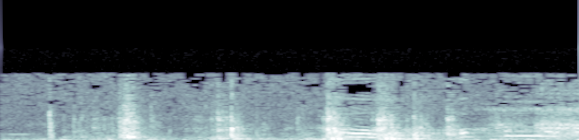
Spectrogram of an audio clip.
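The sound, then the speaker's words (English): A key clicks and rattles in the lock of a locked room door, followed by the creak and thud of the door swinging open, moderately loud, with faint vocal sounds in the background. “Is the door locked? Oh, yes. The key is here somewhere.”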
